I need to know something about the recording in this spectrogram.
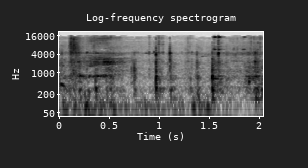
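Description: A hard-shell GIVI motorcycle tank bag being handled and pressed down onto its quick-release mount on the fuel tank, with a few light knocks and clicks and rustling.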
